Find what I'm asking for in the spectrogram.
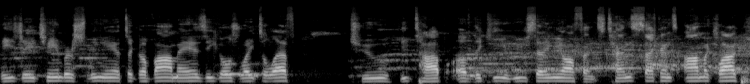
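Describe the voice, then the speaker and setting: Male radio play-by-play commentator, slightly high-pitched, tracking action in short phrases; noisy live gym broadcast.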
